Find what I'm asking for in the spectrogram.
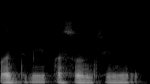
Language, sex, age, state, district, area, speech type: Marathi, male, 45-60, Maharashtra, Nashik, urban, spontaneous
